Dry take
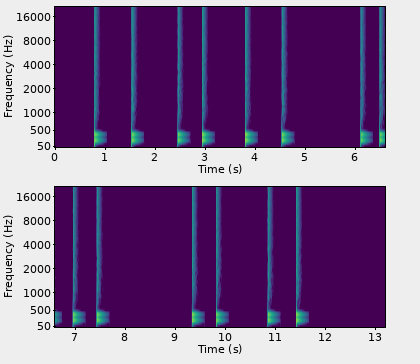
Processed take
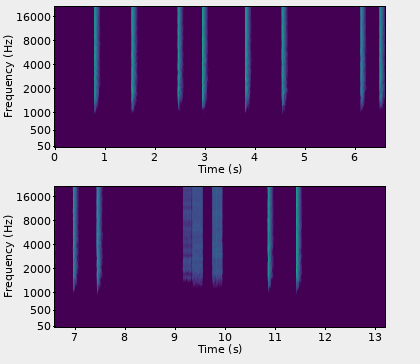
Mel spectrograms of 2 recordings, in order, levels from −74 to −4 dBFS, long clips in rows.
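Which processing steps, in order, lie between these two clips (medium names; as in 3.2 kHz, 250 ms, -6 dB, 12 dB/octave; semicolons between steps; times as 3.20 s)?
7.57–9.94 s: spectrogram pixelated in time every 200 ms; steep high-pass 1.6 kHz 36 dB/octave; spectral gate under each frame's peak -30 dB strong; trim +1 dB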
